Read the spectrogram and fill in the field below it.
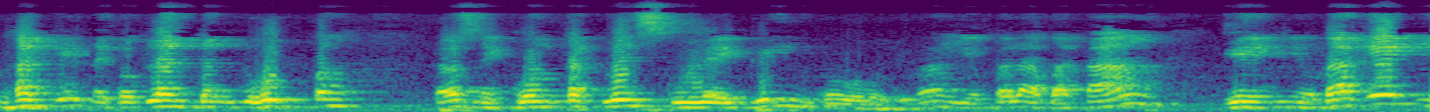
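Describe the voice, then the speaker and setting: A man's voice: on the high side, dark tone. A man with a Filipino accent giving a classroom lecture as a review lecturer, joking and quizzing his students. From Philippines. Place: lecture room. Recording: echoey room, recorder far off.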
